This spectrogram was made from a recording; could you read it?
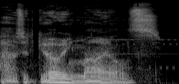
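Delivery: very deep, very low, slow disguised voice. Playing an unknown caller, a player greets another character in a voice-changer voice. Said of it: "I'm just gonna do the voice".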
